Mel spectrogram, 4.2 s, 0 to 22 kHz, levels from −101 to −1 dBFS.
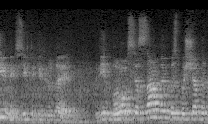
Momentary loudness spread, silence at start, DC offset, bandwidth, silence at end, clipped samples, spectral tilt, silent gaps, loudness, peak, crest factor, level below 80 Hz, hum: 10 LU; 0 s; under 0.1%; 14.5 kHz; 0 s; under 0.1%; -6 dB/octave; none; -27 LUFS; -12 dBFS; 16 dB; -54 dBFS; none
